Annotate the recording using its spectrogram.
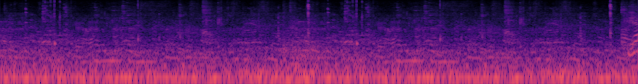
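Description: A fork scrapes against a ceramic dish.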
